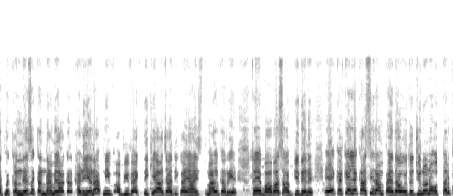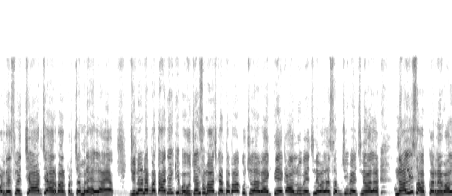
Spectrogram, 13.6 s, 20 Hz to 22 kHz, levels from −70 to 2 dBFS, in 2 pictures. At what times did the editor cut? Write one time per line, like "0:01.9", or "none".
none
